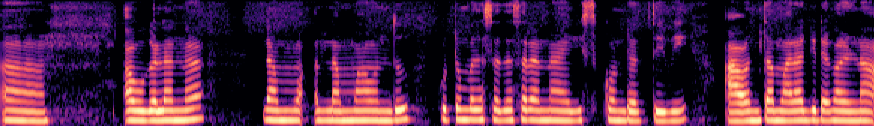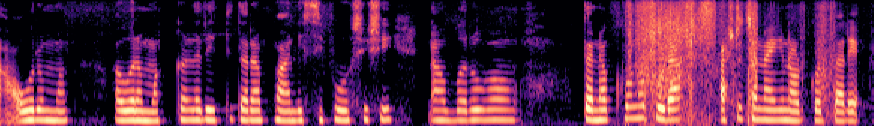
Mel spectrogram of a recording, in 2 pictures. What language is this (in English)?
Kannada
